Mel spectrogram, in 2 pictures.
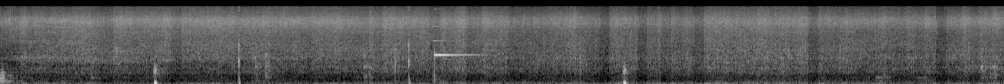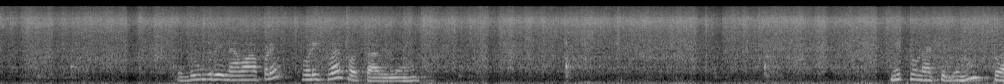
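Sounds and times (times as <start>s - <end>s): onions sizzling in hot oil: 0.0s - 20.0s
short ding: 4.3s - 5.0s.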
